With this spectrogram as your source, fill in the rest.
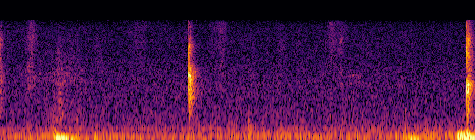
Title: KNUCKLES/TOES CRACKING COMPILATION #shorts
